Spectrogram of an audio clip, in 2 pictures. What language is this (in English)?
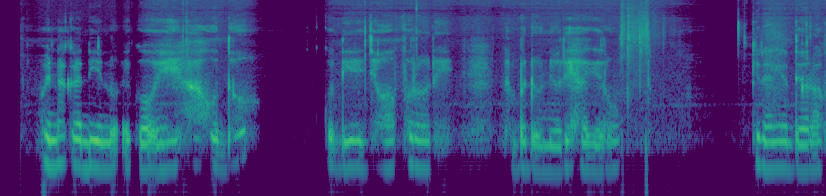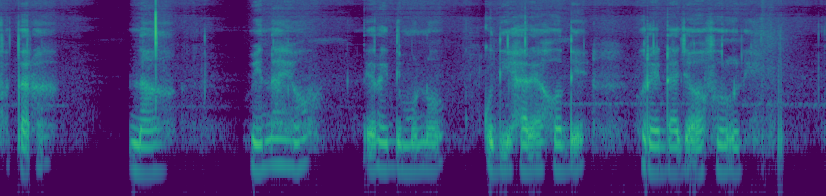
Kikuyu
